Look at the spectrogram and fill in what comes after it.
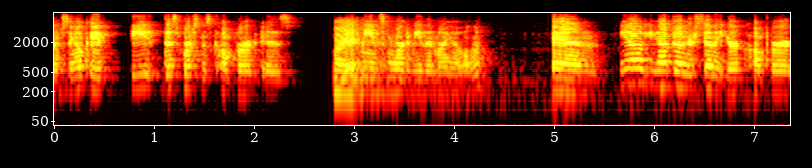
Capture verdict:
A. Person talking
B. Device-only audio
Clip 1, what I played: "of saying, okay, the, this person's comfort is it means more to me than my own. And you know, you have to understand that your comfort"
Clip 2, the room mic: A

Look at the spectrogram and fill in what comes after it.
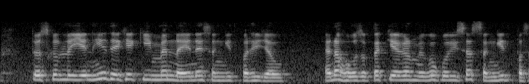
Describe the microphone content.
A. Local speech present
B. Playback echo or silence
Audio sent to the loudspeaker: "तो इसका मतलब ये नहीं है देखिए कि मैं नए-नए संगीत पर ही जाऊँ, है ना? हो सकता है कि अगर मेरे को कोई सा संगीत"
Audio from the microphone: B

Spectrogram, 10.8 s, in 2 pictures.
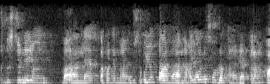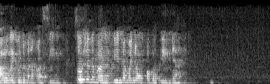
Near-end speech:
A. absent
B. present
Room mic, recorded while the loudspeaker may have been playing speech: A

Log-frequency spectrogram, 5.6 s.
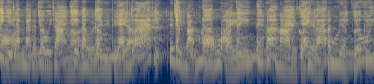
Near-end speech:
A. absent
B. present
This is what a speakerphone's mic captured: A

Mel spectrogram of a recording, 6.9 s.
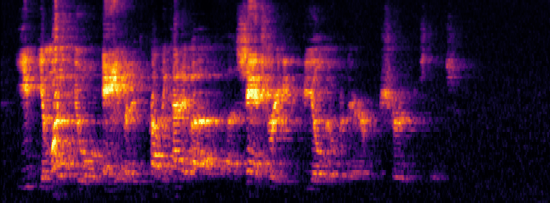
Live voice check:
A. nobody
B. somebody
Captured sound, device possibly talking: A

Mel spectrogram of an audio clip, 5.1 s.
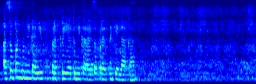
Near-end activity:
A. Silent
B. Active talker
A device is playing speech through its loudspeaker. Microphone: A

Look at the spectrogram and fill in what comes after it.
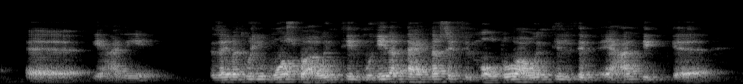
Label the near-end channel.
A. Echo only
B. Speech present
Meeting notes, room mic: A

